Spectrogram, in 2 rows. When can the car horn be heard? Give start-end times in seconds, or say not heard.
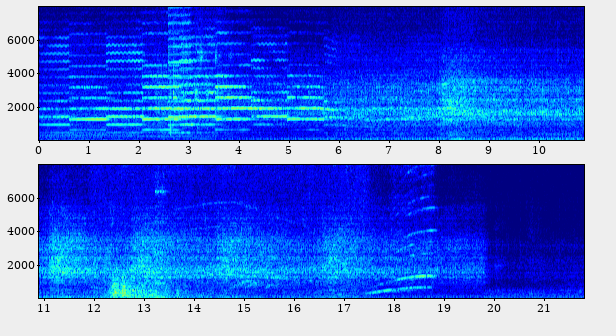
2.5-3.8.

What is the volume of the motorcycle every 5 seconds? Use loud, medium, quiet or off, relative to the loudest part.
medium, loud, loud, medium, medium.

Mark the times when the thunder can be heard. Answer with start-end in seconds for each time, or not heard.
11.8-14.4.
